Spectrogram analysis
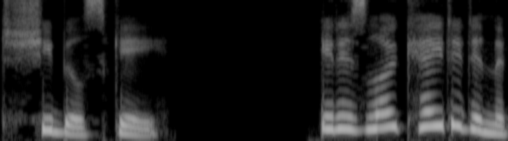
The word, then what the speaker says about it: Przybylski: Widely known in astronomy as Tribilski star, pronounced Shibilski.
